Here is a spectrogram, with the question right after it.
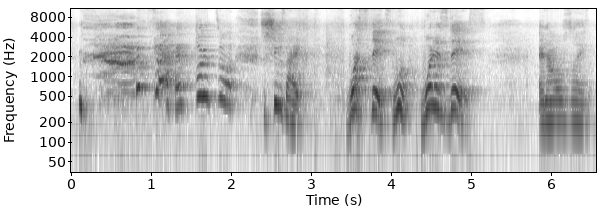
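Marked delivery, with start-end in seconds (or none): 3.4-5.2 raised-pitch, demanding mom voice; imitated maternal interrogation; stern mother. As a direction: fire questions like an alarmed strict mother. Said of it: "this stern ass voice".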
